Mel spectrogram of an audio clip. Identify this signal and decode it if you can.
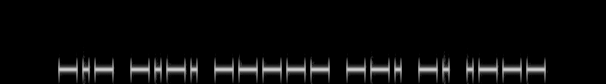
Morse code, heard as a keyed tone, about 20 wpm, 700 Hz. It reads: KC0GNJ
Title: USA Call Signs - 6 Characters - Repeated 3x - 20wpm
